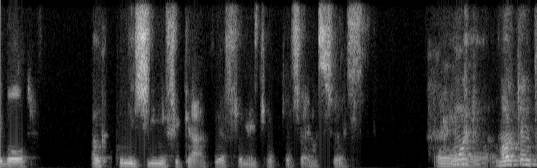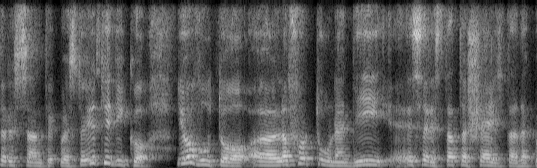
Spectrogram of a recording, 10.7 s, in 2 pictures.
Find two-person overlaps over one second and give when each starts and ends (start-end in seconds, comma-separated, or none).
none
